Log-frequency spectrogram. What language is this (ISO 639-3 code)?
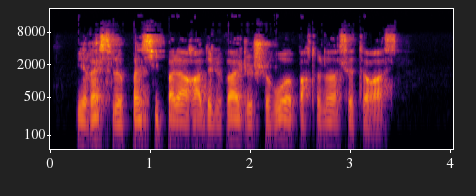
fra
